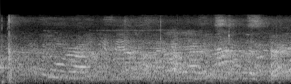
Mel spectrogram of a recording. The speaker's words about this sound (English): You can probably hear the crowd noise going. A lot of it is cell phones.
